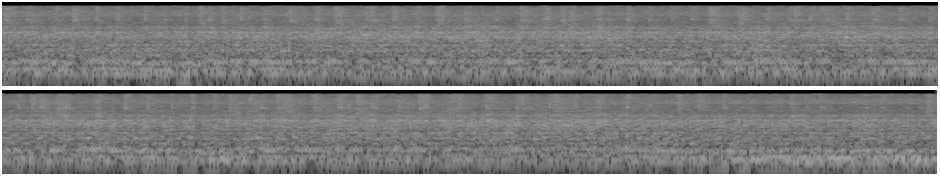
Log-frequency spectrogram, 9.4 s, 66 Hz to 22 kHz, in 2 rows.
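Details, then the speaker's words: 1971 Yamaha CS200 twin two-stroke, sat over 17 years, recently revived: raspy, thin, lopsided idle like half the twin firing; owner suspects one cylinder not sparking; later checks found spark and 125 psi compression on the left cylinder. "looks like it's only running on one cylinder here. This one's not sparking or anything. I think it's only running on one cylinder."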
